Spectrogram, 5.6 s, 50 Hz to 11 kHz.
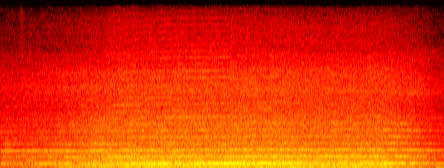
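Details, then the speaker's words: EcoFlow Delta 2 Max, microphone held right at the intake port while outputting about 1700 W: steady high fan whine at one pitch over soft airflow. Normal cooling-fan noise under heavy load. "The EcoFlow has this uh wine, but the DJI just sounds like airflow. There's no fan whining to it."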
